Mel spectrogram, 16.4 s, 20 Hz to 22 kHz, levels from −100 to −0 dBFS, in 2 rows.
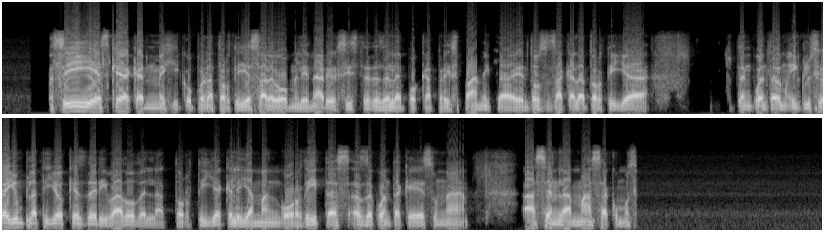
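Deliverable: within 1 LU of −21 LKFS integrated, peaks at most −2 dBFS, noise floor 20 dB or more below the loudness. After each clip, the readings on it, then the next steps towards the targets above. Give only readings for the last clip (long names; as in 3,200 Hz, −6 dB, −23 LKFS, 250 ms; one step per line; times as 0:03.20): share of clipped samples 1.5%; peaks flattened at −15.5 dBFS; integrated loudness −26.0 LKFS; sample peak −15.5 dBFS; target loudness −21.0 LKFS
→ clipped peaks rebuilt −15.5 dBFS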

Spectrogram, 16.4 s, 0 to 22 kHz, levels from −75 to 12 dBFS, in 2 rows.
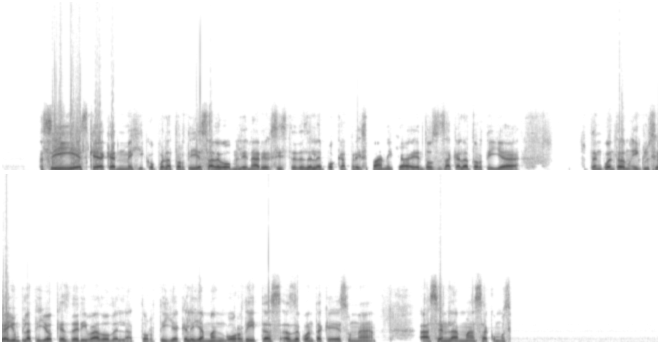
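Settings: share of clipped samples 0.0%; integrated loudness −24.5 LKFS; sample peak −6.5 dBFS; target loudness −21.0 LKFS
→ level +3.5 dB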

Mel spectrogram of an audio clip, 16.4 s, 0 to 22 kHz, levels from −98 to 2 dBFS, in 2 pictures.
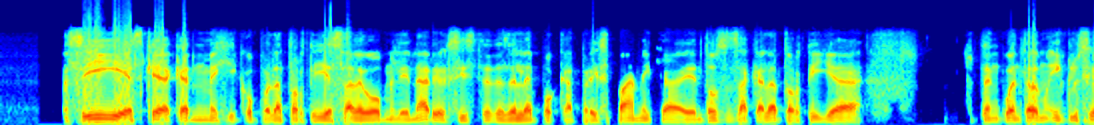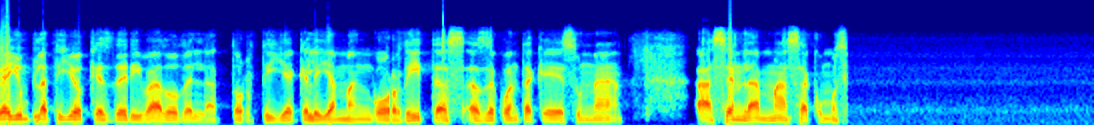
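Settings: integrated loudness −21.0 LKFS; sample peak −3.0 dBFS; background noise floor −66 dBFS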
